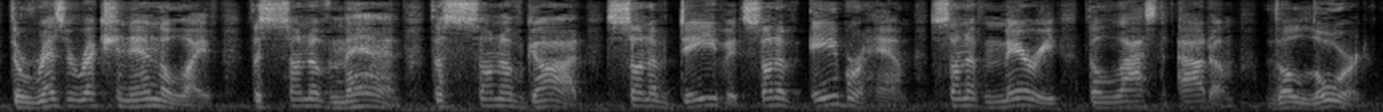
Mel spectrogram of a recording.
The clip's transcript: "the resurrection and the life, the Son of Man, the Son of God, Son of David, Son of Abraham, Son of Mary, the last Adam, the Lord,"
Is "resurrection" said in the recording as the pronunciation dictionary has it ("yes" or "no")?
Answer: yes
